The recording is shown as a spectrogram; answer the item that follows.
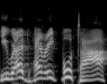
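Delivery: put-on, creature-like gremlin voice. Chatting with friends about reading books, in a gremlin voice. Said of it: "You sound like a gremlin".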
